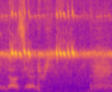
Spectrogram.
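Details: A male field cricket in a flowering grassy meadow in spring sings bursts of clear, shrill chirps of four or five rapid pulses, made by rubbing its wings together to mark territory and attract a female.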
